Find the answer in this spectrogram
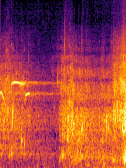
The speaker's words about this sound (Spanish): Para los que no vayamos a Valladolid, nos quedamos en Coruña escuchando este sonido del mar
